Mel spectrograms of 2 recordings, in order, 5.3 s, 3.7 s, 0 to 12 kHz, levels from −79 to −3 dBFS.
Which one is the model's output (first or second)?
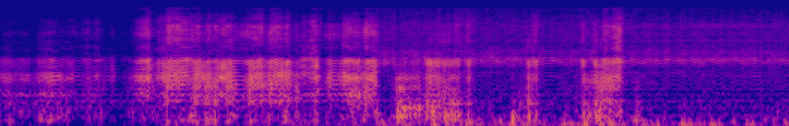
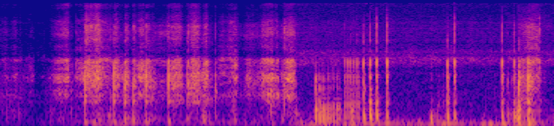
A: first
